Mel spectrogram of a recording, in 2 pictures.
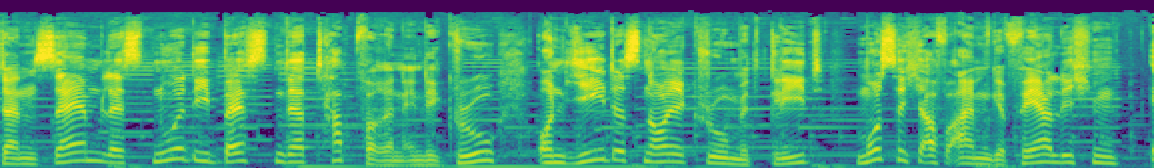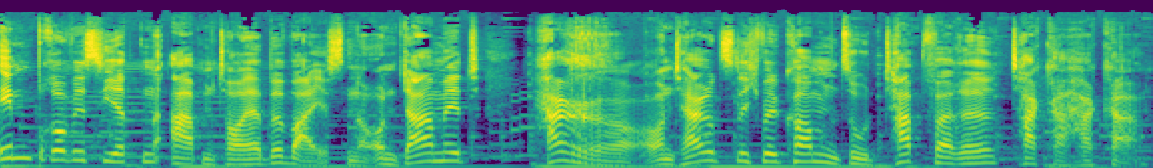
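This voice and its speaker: A man's voice: a little high, very animated, a little slow, soft background music. A man hosting and narrating an improvised audio adventure game as its game master.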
